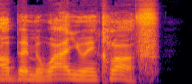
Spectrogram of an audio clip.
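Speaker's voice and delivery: imitated, mock lisp. Retelling the head teacher catching him out of class, imitating a teacher's lisp. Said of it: "This guy had a lisp".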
